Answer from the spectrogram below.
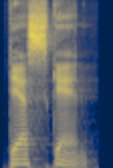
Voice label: "der Scan", German

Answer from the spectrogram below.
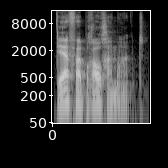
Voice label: "der Verbrauchermarkt", German

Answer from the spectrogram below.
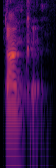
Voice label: "Danke", German

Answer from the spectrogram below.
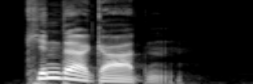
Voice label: "Kindergarten", German

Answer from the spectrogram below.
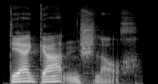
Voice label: "der Gartenschlauch", German

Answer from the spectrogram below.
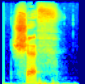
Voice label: "Chef", German

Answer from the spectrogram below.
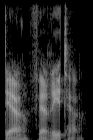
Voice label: "der Verrater", German

